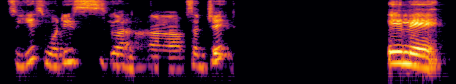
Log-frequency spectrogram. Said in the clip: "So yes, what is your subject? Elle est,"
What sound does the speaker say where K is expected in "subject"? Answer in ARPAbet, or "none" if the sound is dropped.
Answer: K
